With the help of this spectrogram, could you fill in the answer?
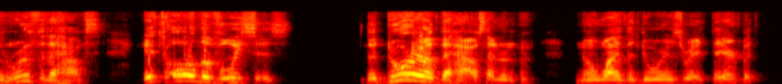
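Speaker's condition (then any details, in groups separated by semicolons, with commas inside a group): Cerebral palsy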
